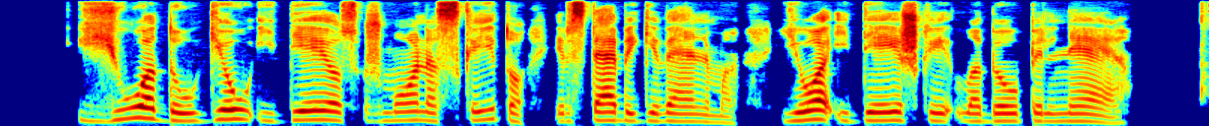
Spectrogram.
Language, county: Lithuanian, Vilnius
